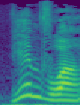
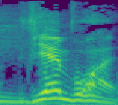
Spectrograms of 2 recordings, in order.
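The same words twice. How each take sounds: First: It sounds friendly and cheerful. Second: It sounds stern and displeased. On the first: The reader is in a good mood and hears an invitation. "si tu as eu une belle avant-midi, tu vas le lire" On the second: The reader is in a bad mood and hears a threat. "si t'as eu une très mauvaise avant-midi"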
